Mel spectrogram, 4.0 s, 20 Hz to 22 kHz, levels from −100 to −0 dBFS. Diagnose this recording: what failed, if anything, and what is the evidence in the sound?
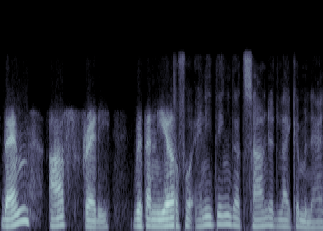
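The codec stage shows Opus voice compression throughout. The speech sounds hoarse and slightly robotic, which fits SILK coding at about 12 kbps in 20 ms frames. On a spectrogram, energy stops cleanly at 8.6 kHz, and harmonics look smeared and coarsely quantised.

From 0 to 2.19 s the speech is narrow and boxy, with nothing above 3 kHz, then opens up after a 20 ms gap. The likely cause is an input switched to a poorer device at the capture stage. A spectrogram shows a low ceiling that lifts at 2.19 s, and the waveform shows a brief flat dropout, a level step of roughly 5 dB, and a different faint noise floor about 50 dB down.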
